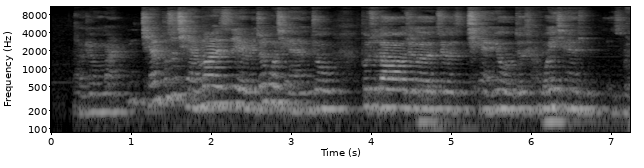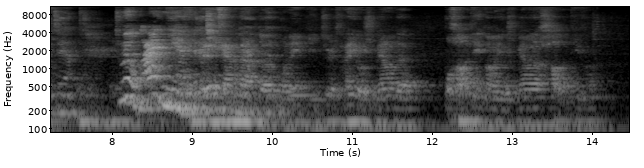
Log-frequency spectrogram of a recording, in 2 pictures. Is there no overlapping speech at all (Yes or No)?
No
